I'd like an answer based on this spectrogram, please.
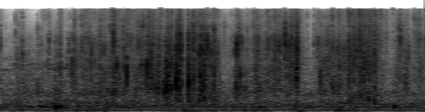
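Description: Plastic packet of Mamee Monster dried noodle snack being squeezed and crushed by hand, crinkling irregularly as the noodles inside are broken up.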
